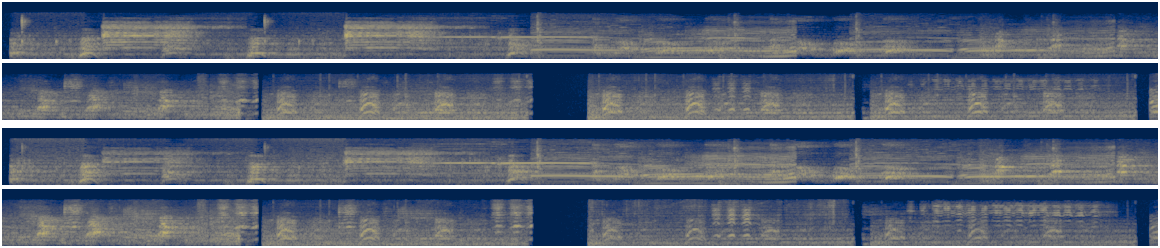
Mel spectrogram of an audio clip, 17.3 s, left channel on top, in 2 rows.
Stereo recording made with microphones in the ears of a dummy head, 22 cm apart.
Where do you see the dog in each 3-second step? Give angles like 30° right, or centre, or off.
80° right, 80° right, 70° right, 20° right, 50° left, 70° left.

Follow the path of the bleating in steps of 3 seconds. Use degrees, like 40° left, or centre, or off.
30° left, 30° right, 60° right, 70° right, 70° right, 70° right.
